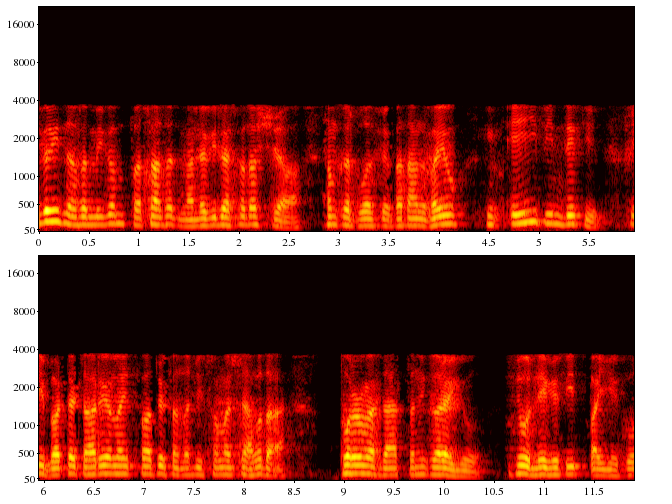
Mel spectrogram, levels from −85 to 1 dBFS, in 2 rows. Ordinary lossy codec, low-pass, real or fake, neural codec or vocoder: AAC, 16 kbps; 3.6 kHz; fake; codec, 24 kHz, 0.9 kbps, WavTokenizer, medium speech release version 1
